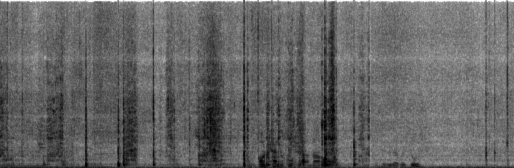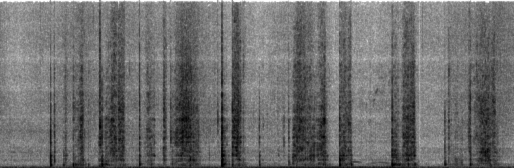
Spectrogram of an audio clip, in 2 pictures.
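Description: A metal spatula scrapes and clatters against the inside of a metal pot.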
